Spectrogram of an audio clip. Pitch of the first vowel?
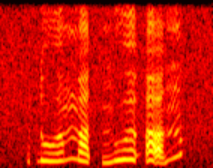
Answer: rising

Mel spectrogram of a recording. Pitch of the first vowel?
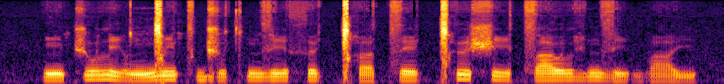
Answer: low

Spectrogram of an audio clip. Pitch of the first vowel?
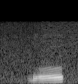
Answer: rising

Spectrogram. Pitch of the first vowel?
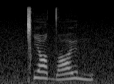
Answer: high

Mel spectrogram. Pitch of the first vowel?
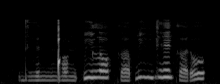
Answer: low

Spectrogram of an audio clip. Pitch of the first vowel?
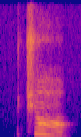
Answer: falling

